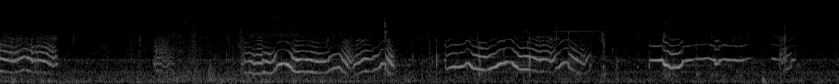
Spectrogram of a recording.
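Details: First-born Dachshund puppy crying moments after birth: repeated bursts of shrill, warbling squeaks in quick clusters, separated by short silences, with one steadier whine near the end; quiet indoor background.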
